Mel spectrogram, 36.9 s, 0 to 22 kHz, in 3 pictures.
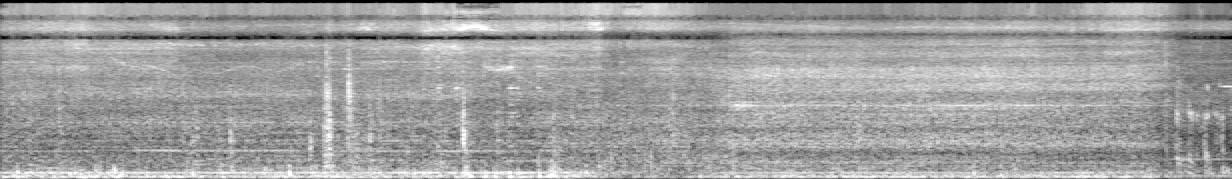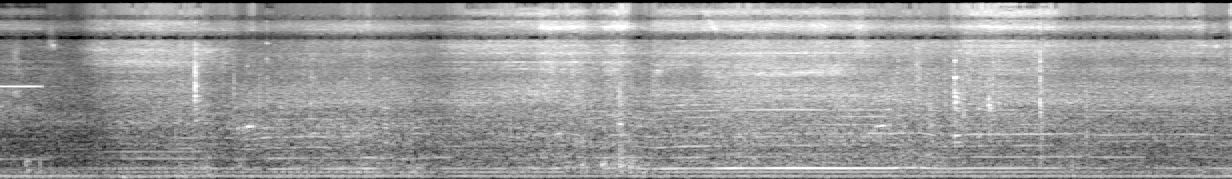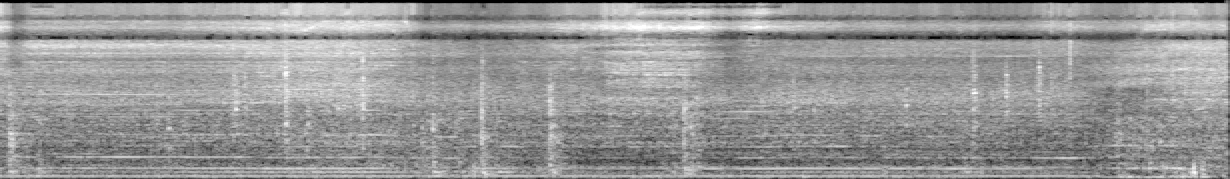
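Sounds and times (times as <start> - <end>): excavator engine running: 0.0 - 36.9
metallic knocks and clanks: 1.9 - 6.3.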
